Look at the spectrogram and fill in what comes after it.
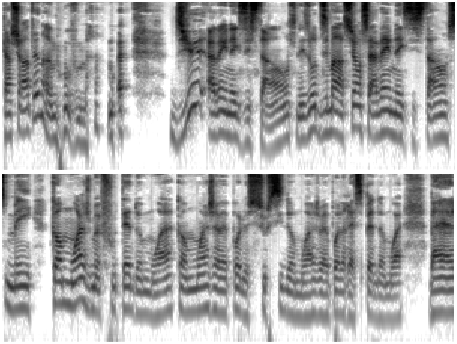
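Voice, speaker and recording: With an unremarkable speaking voice, a man speaks at a moderate pace in a fairly low pitch, using ordinary pitch variation. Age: 60s. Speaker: recovering alcoholic guest. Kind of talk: testimony.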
